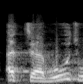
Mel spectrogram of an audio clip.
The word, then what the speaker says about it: التابوت: لهجات عربية كالتابوت والتابوه، التابوت والتابوه، بعض القبائل العربية كانت تنطق بالتابوت وهي يعني طبعا لغة قريش، وبعضهم كان ينطق بالتابوه، فيعني وكلاهما من الأحرف السبعة، لكن عثمان طبعا يحاول أن يجمع الناس على يعني لغة واحدة.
